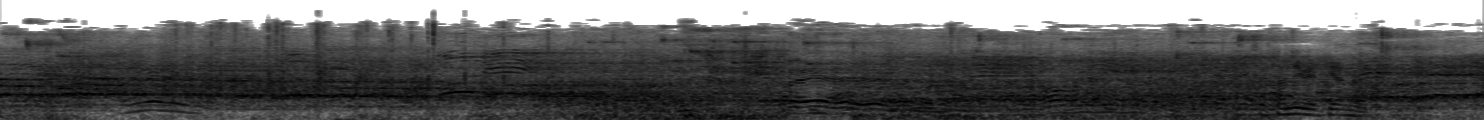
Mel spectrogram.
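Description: Sneakers squeak on a hard court floor in an echoing hall.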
